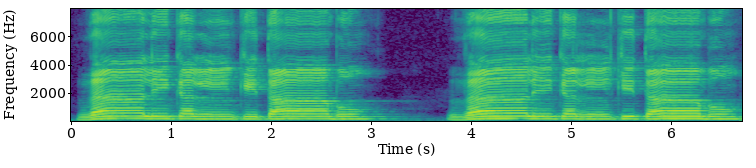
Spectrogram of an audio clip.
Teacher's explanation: ذالک میں ذال بالکل نرم پڑھی جائے گی، اور اس کو ایک الف کی مقدار کھینچ کر پڑھا جائے گا، اس وجہ سے کڑا زبر ہے. الکتاب میں بھی کڑی زبر ہے، اس کو بھی ایک الف کی مقدار کھینچ کر پڑھیں گے. ذالک الکتاب.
